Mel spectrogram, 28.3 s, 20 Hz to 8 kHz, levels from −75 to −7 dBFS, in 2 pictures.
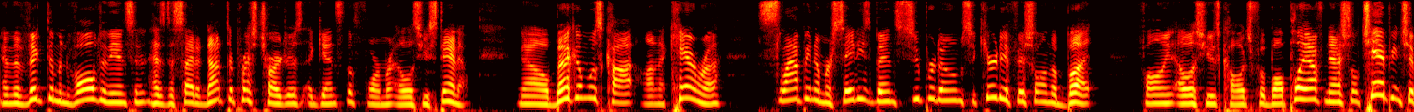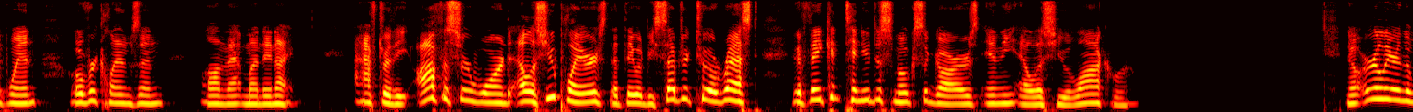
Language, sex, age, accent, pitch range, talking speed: English, male, 40-59, American, 175-230 Hz, 160 wpm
